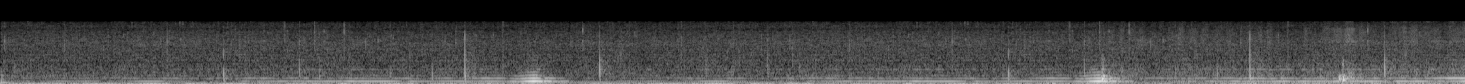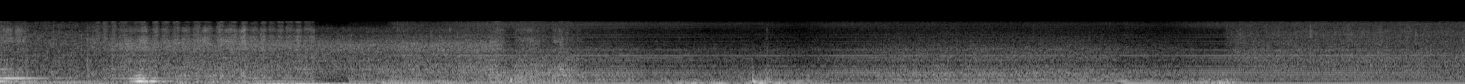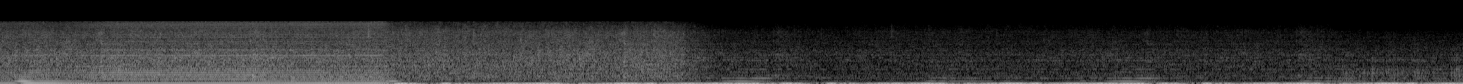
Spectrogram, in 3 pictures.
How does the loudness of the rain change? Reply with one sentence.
The volume of the rain goes down.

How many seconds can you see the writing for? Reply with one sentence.
The writing can be heard for 10 seconds in total.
